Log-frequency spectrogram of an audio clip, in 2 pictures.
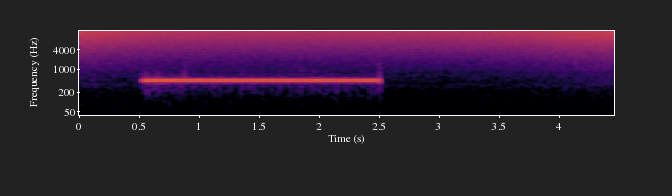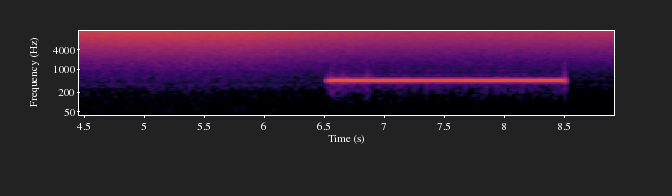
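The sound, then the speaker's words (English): A steady electronic ringback tone of an outgoing phone call to a contact sounds twice, each burst about two seconds long with a long quiet gap between, over faint background hiss. No one speaks. “I'm going to call my contacts. And we're going to have the soapbox together. So, hold tight. Let's see if this one's going to answer.”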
